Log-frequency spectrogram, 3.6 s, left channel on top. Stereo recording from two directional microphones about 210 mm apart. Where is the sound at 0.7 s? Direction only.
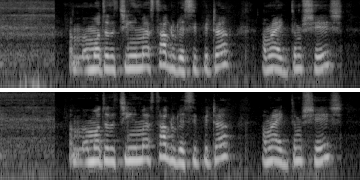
50° right (ahead or behind).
